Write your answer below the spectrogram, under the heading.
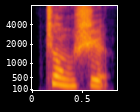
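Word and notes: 重返: chóng fǎn

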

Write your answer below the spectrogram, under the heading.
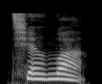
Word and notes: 千万: qiān wàn

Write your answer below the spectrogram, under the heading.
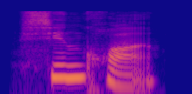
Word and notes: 新款: xīn kuǎn

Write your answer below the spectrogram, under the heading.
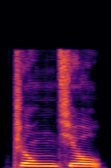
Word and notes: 终究: zhōng jiū

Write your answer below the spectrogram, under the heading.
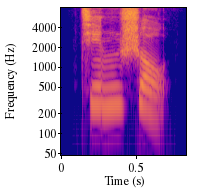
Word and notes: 经受: jīng shòu

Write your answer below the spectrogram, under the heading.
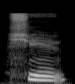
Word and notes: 续: xù

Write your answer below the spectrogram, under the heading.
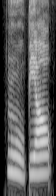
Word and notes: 目标: mù biāo

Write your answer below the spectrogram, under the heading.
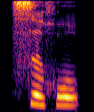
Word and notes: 似乎: sì hū

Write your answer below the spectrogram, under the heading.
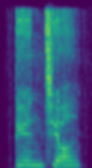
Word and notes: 边疆: biān jiāng

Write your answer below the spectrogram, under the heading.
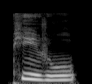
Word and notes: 譬如: pì rú

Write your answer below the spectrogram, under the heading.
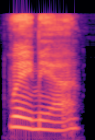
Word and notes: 未免: wèi miǎn

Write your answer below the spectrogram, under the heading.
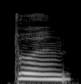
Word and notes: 蹲: dūn

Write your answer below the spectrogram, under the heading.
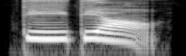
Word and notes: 低调: dī diào

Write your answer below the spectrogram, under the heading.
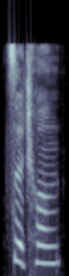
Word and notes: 自称: zì chēng

